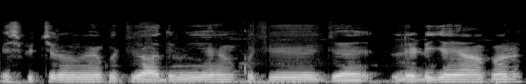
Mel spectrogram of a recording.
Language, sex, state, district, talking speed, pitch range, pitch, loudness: Hindi, male, Uttar Pradesh, Shamli, 135 wpm, 105-110 Hz, 110 Hz, -15 LUFS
